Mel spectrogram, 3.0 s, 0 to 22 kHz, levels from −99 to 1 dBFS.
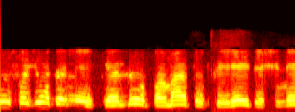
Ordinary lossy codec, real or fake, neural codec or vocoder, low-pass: MP3, 48 kbps; real; none; 7.2 kHz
